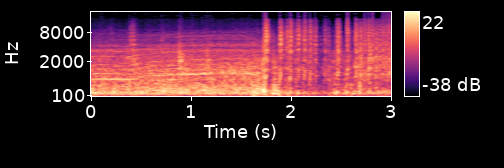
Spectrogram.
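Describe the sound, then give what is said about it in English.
A Packard-built Merlin aircraft engine starting up, loud: a steady whirring crank as the huge propellers begin to rotate gives way to sharp, irregular exhaust barks from the manifolds as it catches and sputters into a rough, pulsing, thunderous roar. “In moments, the Packard-built Merlin engine came to life with a thunderous roar.”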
